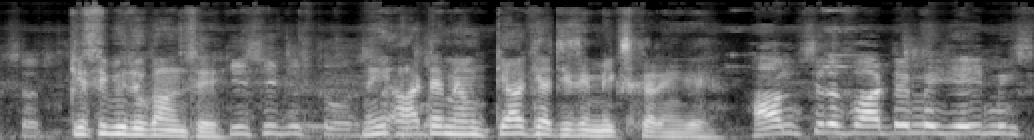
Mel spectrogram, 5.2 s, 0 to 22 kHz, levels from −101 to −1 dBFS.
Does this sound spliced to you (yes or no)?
yes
